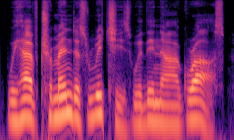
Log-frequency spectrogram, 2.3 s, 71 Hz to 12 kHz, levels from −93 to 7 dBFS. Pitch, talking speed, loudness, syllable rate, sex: 140 Hz, 180 wpm, -18 LUFS, 5.1 syllables/s, male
